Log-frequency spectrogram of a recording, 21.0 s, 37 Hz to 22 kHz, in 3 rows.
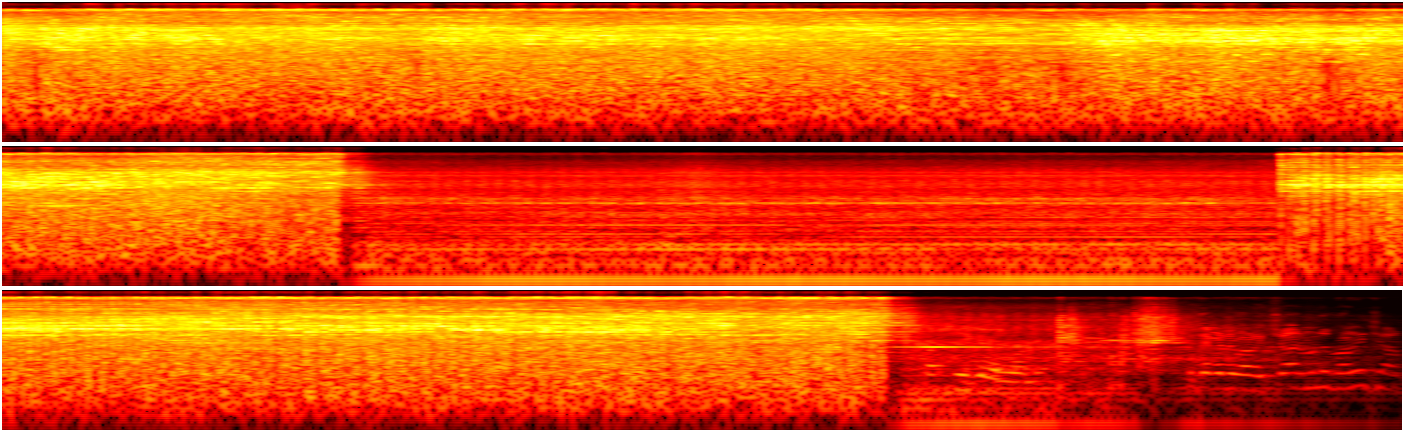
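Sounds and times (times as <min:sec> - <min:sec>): grinder grinding steel: 0:00.0 - 0:09.0, 0:13.4 - 0:20.2
grinder motor humming: 0:00.0 - 0:20.6.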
